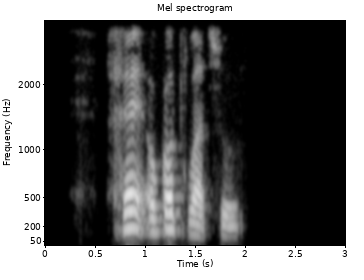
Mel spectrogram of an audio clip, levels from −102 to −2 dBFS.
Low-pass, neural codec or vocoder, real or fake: 3.6 kHz; none; real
